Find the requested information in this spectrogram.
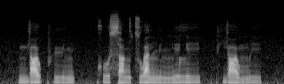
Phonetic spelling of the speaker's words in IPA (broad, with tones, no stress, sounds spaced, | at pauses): m j ɑ˦ ʊ̯ pʰ y˨˦ n | kʰ u˨˦ s ɑ˨˦ ŋ t͡s w ä˦ n̪ y˨˩ n n̪ i˦ l i˦ | pʰ j ɑ˥˨ ʊ̯ m i˥˨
